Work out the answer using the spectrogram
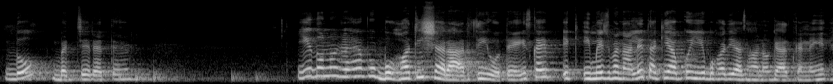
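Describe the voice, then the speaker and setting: A woman's voice: sits high, lively intonation, moderate pace, dark tone. A woman teaching an exam-prep lesson, walking students through a memory trick step by step and often prompting them to look. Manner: explains step by step, often says "dekhiye" to prompt listeners. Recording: echoey room with long reverb.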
